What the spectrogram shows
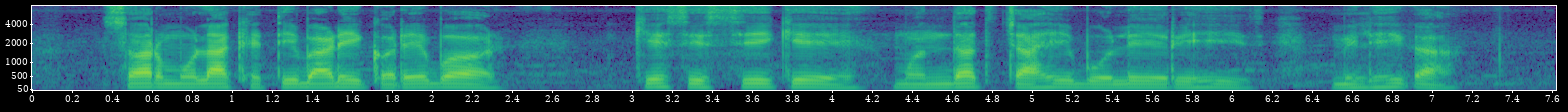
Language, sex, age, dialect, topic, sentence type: Chhattisgarhi, male, 18-24, Eastern, banking, question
